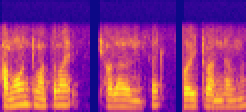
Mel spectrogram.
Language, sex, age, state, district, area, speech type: Tamil, male, 18-30, Tamil Nadu, Erode, rural, conversation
